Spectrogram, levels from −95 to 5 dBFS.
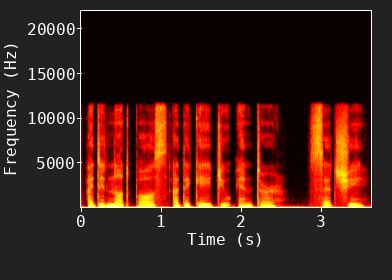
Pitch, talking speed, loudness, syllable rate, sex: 200 Hz, 180 wpm, -16 LUFS, 4.7 syllables/s, female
